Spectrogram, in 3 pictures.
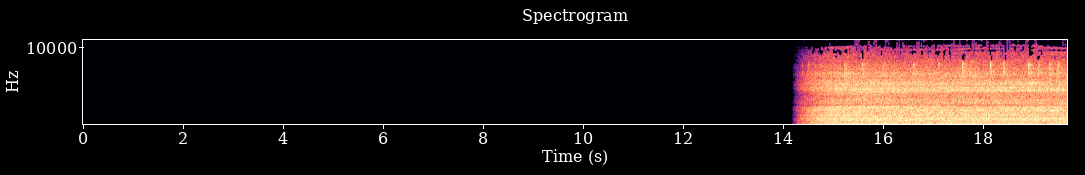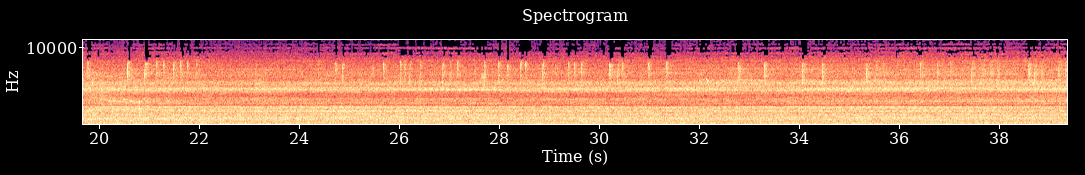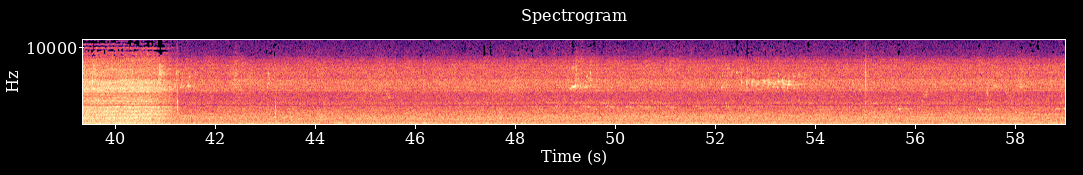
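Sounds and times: faint bird chirps: 19.7 - 22.0, 48.6 - 54.3, 55.1 - 56.3, 57.2 - 58.2, 58.8 - 59.0.

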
